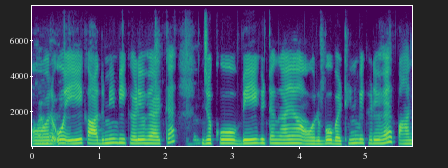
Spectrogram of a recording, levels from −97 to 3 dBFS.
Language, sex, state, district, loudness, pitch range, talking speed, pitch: Marwari, female, Rajasthan, Nagaur, -16 LUFS, 190-210 Hz, 170 wpm, 200 Hz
